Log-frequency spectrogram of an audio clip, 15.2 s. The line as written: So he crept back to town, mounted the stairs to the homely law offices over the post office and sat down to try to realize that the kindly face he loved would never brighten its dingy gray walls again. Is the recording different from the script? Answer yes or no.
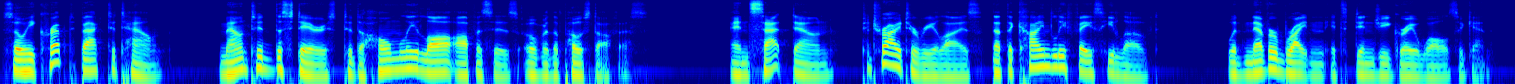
no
